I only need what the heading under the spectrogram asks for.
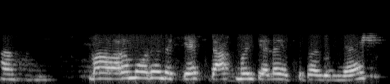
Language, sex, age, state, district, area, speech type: Tamil, female, 18-30, Tamil Nadu, Nilgiris, rural, conversation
